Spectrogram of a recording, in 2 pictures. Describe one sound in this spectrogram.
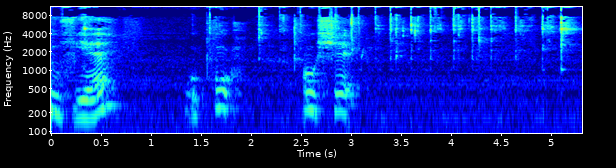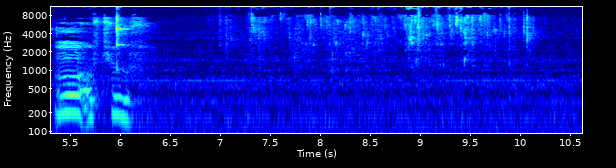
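A utensil scrapes and taps against a pot.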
